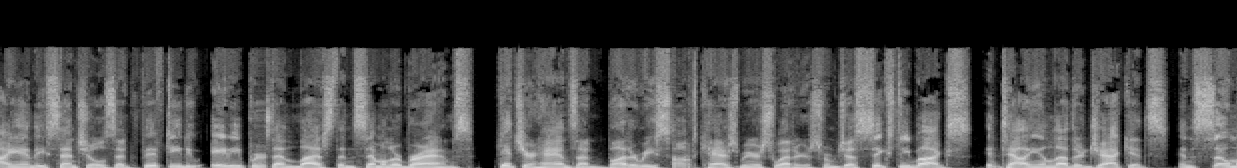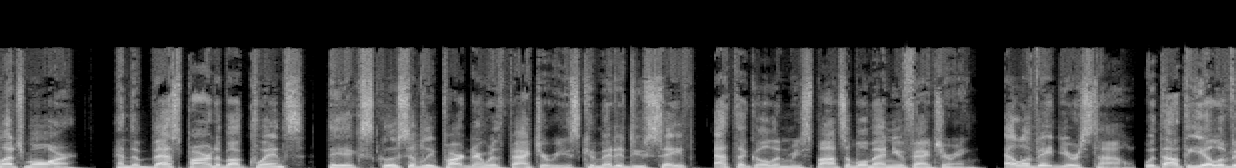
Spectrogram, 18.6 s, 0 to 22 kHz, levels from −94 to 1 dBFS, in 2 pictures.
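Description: At 1.93 s, just before "less than similar brands", there is a burst of packet loss lasting about 80 ms up to 2.01 s. Roughly 60 ms of the speech never arrived. The receiver bridged that stretch by extending the last received sound and attenuating it across the gap, so the speech turns into a sustained, decaying buzz or hiss. When real audio returns, the 60 ms in between is gone.

Directly after, from 2.01 to 2.05 s, comes a short concealed packet loss. About 20 ms was lost, and around 16 ms of synthesized signal covers it, continuing the preceding pitch or noise shape before crossfading into the decoded speech. Stacked on the burst, it lengthens the smeared transition into "less than similar brands" and can clip the start of that phrase.

Between 5.01 and 9.65 s there are scattered short gaps, about ten isolated losses spread across the span. The longest is around 30 ms. In total roughly 180 ms of audio is missing, about 150 ms is patched with extrapolated signal, and some 14 ms of extra material is inserted. 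Concealment covers only about 4 % of the span, so the speech stays intelligible but carries intermittent ticks, brief smears and small hiccups in the flow.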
